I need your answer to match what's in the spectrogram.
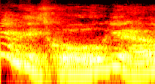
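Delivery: high, chirpy fake calm; mock breezy reassurance; fake cheerful. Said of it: "It's the Irish accent".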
